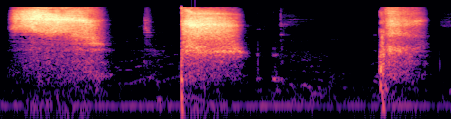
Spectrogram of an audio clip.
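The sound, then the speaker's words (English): A voice imitates a disapproving hiss: three breathy, high hissing bursts, the first longest and the last shortest, with short pauses between them. “You'll be a hissing. What is a hissing? People are going to be like,”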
